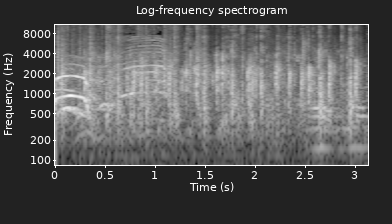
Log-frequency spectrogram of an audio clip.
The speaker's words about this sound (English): Yet again, we golf clapped the miraculous word of God.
